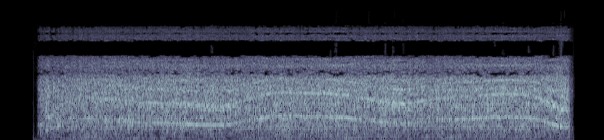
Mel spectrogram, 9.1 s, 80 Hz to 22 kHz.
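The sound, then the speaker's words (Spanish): Steady, loud whine of an electric drill measured at 96 decibels, running continuously for about eight seconds with a slightly wavering pitch, heard alone before stopping abruptly. “96 decibeles. Un taladro.”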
